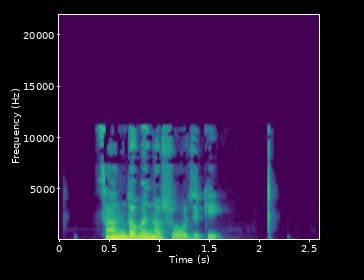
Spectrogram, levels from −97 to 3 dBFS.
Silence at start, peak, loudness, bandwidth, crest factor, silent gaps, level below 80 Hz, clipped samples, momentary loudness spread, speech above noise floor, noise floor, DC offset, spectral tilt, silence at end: 0.4 s; -2 dBFS; -16 LUFS; 11.5 kHz; 16 dB; none; -72 dBFS; under 0.1%; 19 LU; 39 dB; -55 dBFS; under 0.1%; -4.5 dB/octave; 0.5 s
